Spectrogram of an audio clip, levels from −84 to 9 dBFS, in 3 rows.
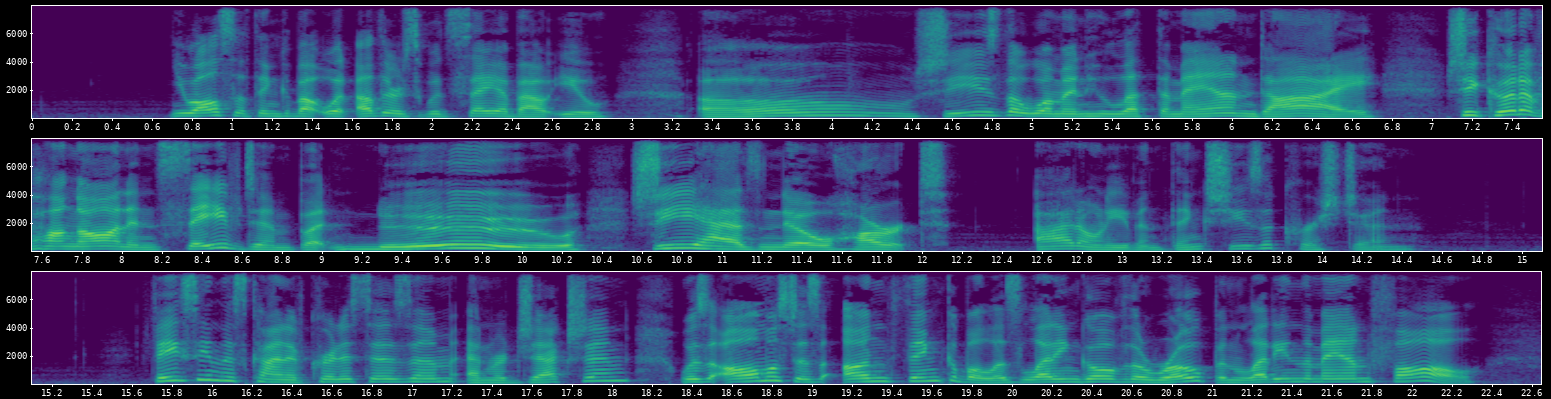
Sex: female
